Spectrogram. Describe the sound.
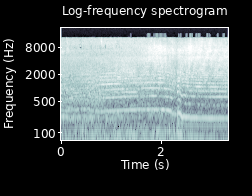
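Race car engines on a nearby motor racing circuit make a loud, sustained, high-revving drone. The pitch drops sharply near the end, as a car passes by.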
